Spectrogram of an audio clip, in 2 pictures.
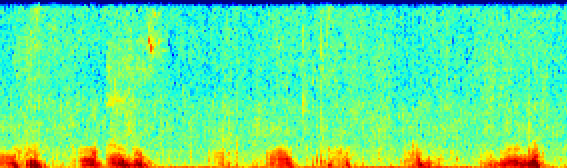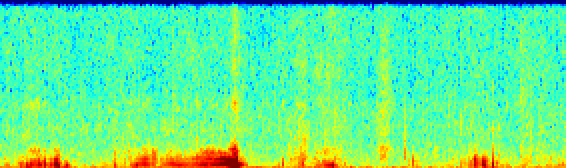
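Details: Puppy making soft, short grunts in irregular bursts across seven seconds, each a low breathy pulse, with a faint steady hum underneath.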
